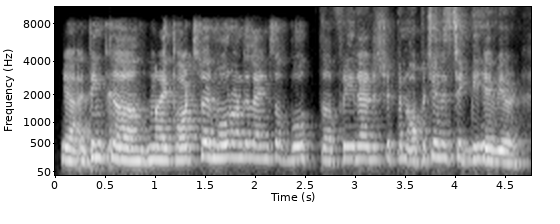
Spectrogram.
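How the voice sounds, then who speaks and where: Audience member: woman, high voice, courteous and hesitant, echoey room. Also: fairly even intonation, fairly quick. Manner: polite, hesitant with fillers. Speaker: audience member asking a question. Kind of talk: academic Q&A comment. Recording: roomy echo.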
